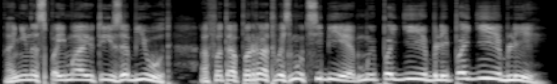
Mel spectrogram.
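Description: A man's voice: sits high, animated, moderate pace, warm tone, no room sound, clean studio sound, pitched above the performer's own voice. A man voicing an anxious boy of about twelve in an audiobook, speaking with urgent pleading in his voice. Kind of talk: audiobook character reading.

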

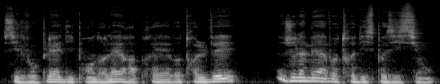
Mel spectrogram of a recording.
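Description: A man's voice: lowish voice, moderate pace, mellow, slightly rough. A man voicing a gracious, teasing royal princess in an audiobook story, raised to a lighter, playful tone.

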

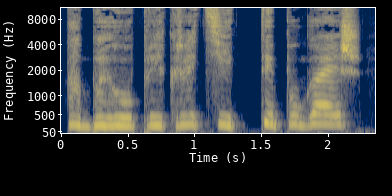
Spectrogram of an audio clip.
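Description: A woman's voice: fairly low pitch, slow pace, dark tone, slightly rough, no room sound, clean studio sound, voice pushed up. A woman voicing a desperate pleading wife. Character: frightened pleading wife and mother.

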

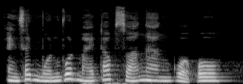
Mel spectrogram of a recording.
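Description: A woman calmly narrating a romantic drama story. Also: lowish voice, fairly quick. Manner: calm, even storytelling.

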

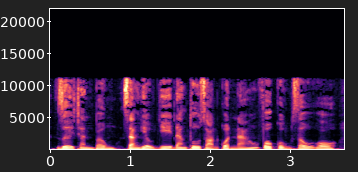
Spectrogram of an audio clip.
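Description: A woman narrating a serialized romance novel as an audiobook reader, in steady storytelling. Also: lowish voice, brisk, no echo, clean studio sound.

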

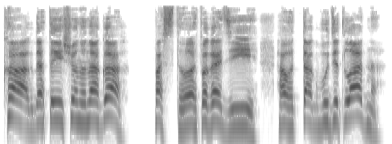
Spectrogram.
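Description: A woman reading an audiobook voices a furious, fanatical male monk who shouts curses and accusations. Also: a little high, measured pace, no room sound, studio quality, pitched above the performer's own voice, lightly acted. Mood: raging, accusing.

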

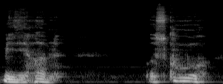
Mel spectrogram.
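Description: A man's voice: mid-range voice, expressive, unhurried, dark tone, husky, pitched above the performer's own voice. A man voicing a frightened young working girl in a storybook reading, pleading in a lifted voice. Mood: terrified. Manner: pleading, breathless.

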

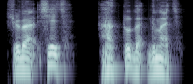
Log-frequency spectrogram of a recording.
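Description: A man's voice: on the low side, measured pace, gravelly, voice pushed up. A man voicing a small, clever, plotting hedgehog in a children's storybook reading. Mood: eager, plotting.

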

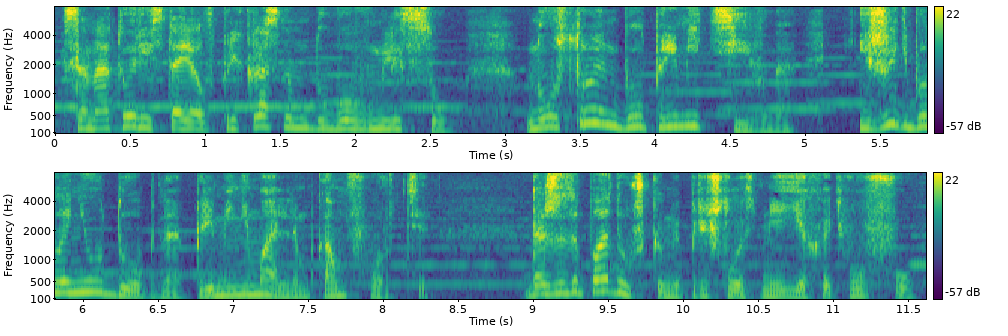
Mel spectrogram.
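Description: For a radio production, an actress with a natural voice on the low side reads a memoir as a reflective woman looking back on life with her late husband. Her delivery is measured and expressive in a literary way.

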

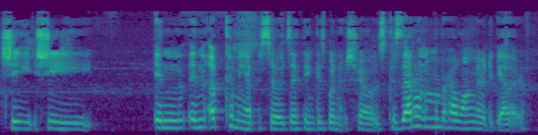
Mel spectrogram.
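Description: Over a remote call with poor audio, a young podcast co-host chats casually, giggling often and filling her speech with fillers. She speaks fairly quickly at medium pitch with a darkish tone.

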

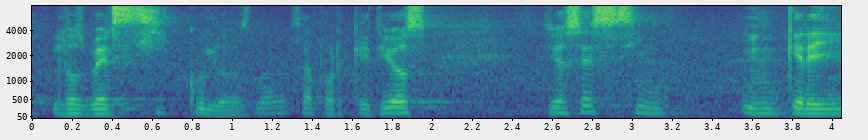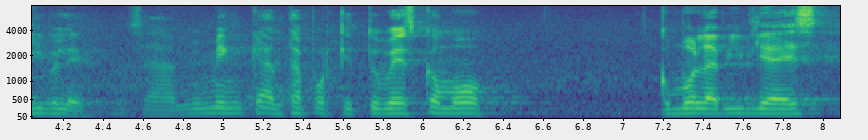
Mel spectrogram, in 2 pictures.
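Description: A man's voice: medium pitch, a little mellow. Man preaching in a reverberant hall. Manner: conversational, asks the audience questions and answers them; reads scripture slowly and emphatically. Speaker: lay preacher. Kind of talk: informal sermon talk. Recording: faint noise, long reverb in a hall.

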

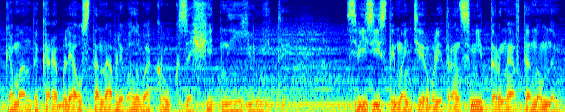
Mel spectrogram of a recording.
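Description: A man narrating a science fiction audiobook in a steady, measured way. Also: sits low.

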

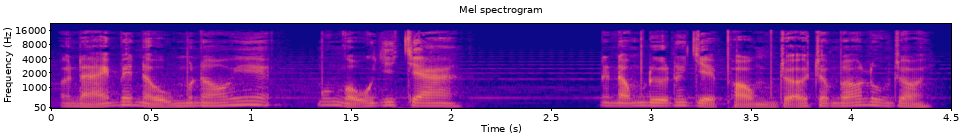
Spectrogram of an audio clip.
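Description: A man voicing an offhand, weary older sister who talks quickly and dismissively. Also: medium pitch, darkish tone, soft background music, pitched above the performer's own voice, lightly acted.

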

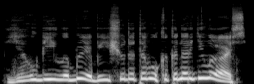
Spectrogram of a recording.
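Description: A man's voice: high voice, animated, quick pace, dark tone, slightly rough, no room sound, lo-fi sound, voice pushed up. A man voicing a terrified young woman pleading for help over the phone, wailing and whispering in hysterics. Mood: frightened.

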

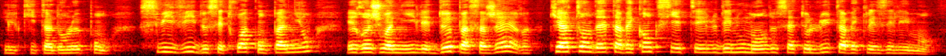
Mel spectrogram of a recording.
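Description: A woman's voice: medium pitch, moderate pace. Woman reading a classic adventure novel. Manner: steady, expressive reading. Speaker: audiobook narrator.

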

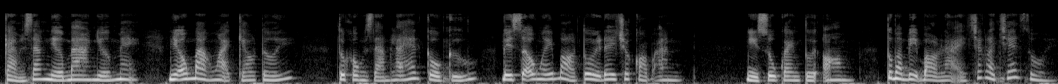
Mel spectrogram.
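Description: A young adult woman narrating a first-person story in a steady, dramatic way. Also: medium pitch, a little fast.

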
